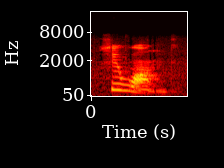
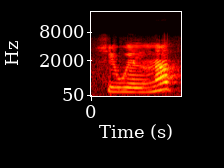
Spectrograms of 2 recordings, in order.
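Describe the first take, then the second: First: The words 'will not' are contracted to one syllable. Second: The words 'will not' are said in full.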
